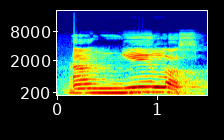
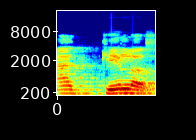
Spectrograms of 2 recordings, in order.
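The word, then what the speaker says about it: ἄγγελος: Angelos bukan agelos ya.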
